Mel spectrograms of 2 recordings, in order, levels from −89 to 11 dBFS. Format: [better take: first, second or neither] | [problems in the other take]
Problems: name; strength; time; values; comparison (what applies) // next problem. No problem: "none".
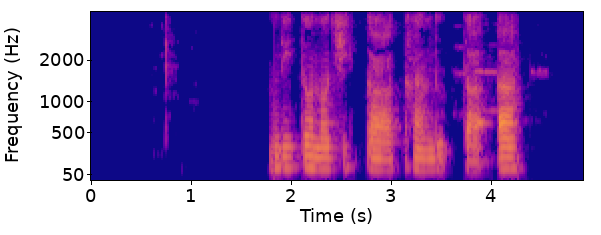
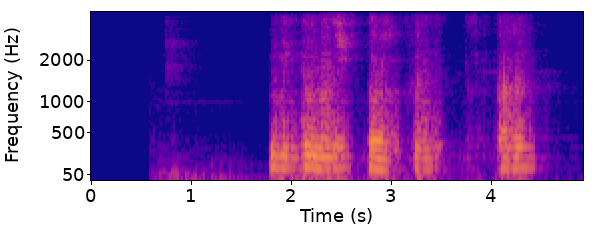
first | noise reduction (neural separator model SepFormer WHAMR!)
